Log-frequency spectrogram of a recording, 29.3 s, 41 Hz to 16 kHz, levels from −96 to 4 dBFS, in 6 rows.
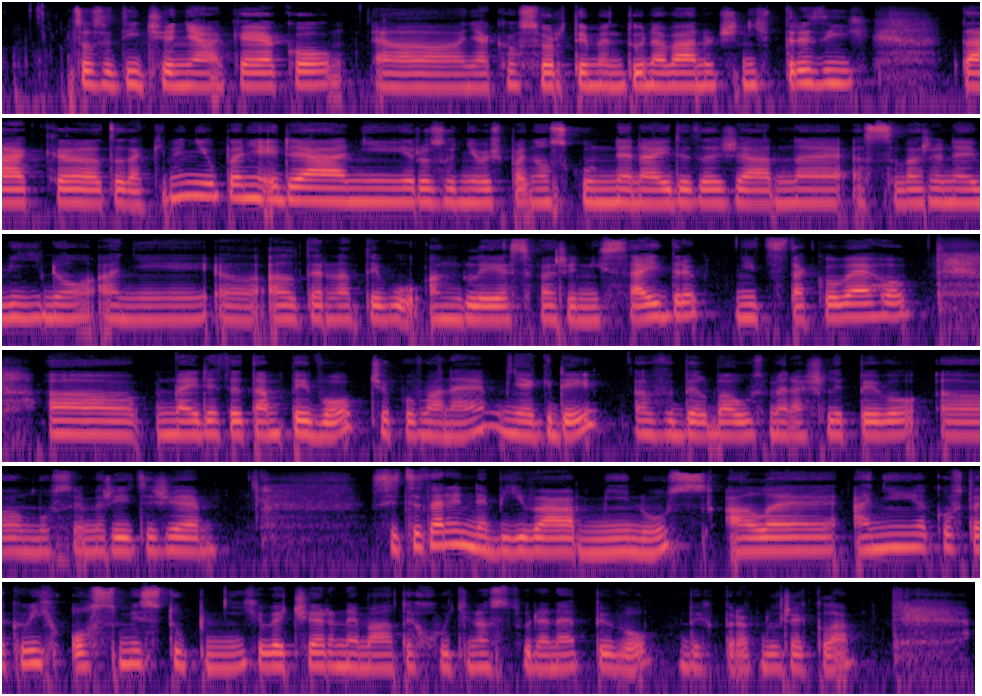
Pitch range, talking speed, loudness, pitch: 175-195 Hz, 140 wpm, -36 LUFS, 185 Hz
